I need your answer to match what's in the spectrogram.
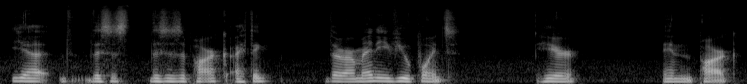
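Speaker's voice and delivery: put-on hushed, choppy staccato speech. Retelling what a stranger in the dark park answered: imitating quiet staccato speech. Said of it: "the staccato nature of how he was speaking".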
